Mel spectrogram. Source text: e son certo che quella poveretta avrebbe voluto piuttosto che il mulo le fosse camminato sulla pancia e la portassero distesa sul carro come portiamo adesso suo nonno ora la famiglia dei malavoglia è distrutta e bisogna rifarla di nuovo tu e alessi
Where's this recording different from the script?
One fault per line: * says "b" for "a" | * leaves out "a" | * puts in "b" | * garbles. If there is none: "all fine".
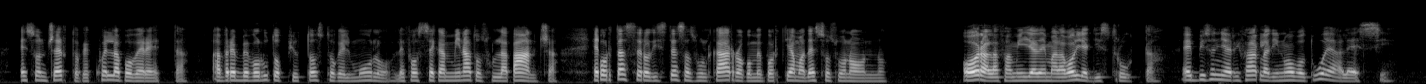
* leaves out "la"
